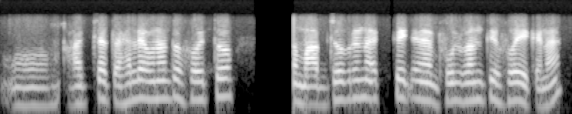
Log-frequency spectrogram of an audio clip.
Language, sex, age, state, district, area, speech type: Santali, male, 18-30, West Bengal, Bankura, rural, conversation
